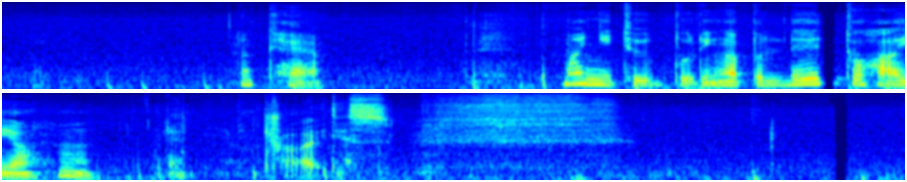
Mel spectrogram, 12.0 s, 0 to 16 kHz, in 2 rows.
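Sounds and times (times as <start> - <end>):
soft hiss: 6.3 - 12.0.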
